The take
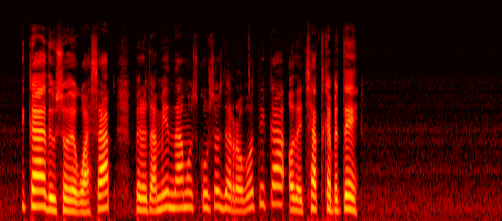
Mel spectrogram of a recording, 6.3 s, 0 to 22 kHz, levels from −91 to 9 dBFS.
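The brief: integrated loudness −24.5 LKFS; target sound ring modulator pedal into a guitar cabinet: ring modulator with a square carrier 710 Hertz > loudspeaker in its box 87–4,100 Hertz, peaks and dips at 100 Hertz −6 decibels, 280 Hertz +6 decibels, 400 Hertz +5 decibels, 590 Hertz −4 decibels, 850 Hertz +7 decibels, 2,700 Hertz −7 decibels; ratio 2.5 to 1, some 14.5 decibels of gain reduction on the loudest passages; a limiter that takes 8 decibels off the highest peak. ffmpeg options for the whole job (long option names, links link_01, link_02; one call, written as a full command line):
ffmpeg -i in.wav -af "acompressor=threshold=-40dB:ratio=2.5,alimiter=level_in=6.5dB:limit=-24dB:level=0:latency=1,volume=-6.5dB,aeval=exprs='val(0)*sgn(sin(2*PI*710*n/s))':channel_layout=same,highpass=87,equalizer=frequency=100:width_type=q:width=4:gain=-6,equalizer=frequency=280:width_type=q:width=4:gain=6,equalizer=frequency=400:width_type=q:width=4:gain=5,equalizer=frequency=590:width_type=q:width=4:gain=-4,equalizer=frequency=850:width_type=q:width=4:gain=7,equalizer=frequency=2700:width_type=q:width=4:gain=-7,lowpass=frequency=4100:width=0.5412,lowpass=frequency=4100:width=1.3066,volume=15.5dB" out.wav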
